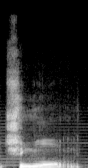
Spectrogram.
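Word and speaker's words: Qinglong: pronounce pronunciation of uh Ching long and I think it is Ching instead of King we got another Griffon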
